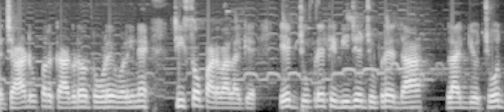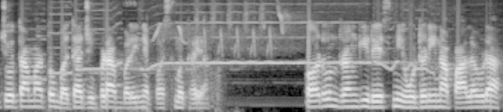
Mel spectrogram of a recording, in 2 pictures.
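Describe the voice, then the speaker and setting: A man narrating a folk tale as a storyteller, in a measured, dramatic reading. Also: on the high side, darkish tone. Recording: dull lo-fi audio, faint music.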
